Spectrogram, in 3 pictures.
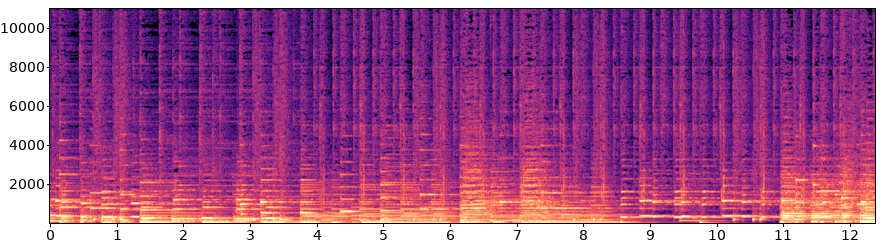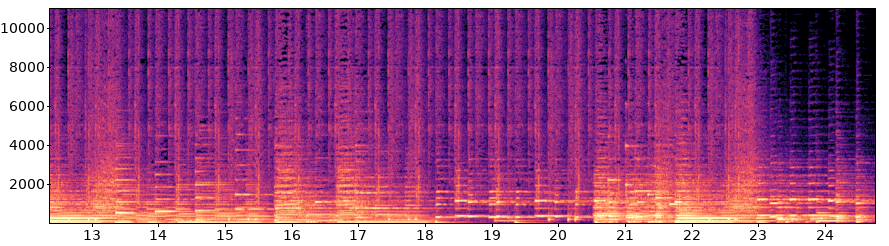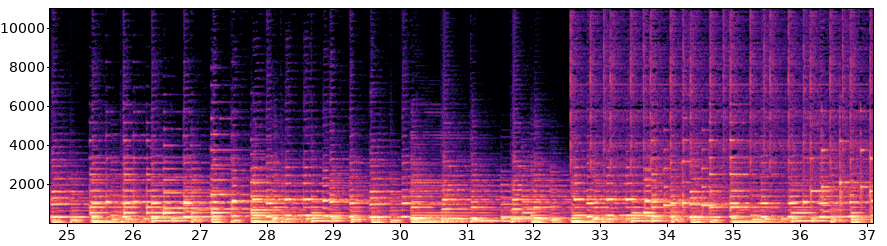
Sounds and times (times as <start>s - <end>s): Music: 0.0s - 37.1s.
